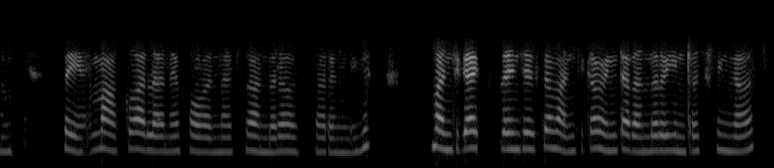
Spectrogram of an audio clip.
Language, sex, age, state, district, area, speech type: Telugu, female, 18-30, Andhra Pradesh, Vizianagaram, rural, conversation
